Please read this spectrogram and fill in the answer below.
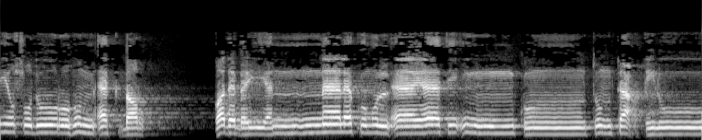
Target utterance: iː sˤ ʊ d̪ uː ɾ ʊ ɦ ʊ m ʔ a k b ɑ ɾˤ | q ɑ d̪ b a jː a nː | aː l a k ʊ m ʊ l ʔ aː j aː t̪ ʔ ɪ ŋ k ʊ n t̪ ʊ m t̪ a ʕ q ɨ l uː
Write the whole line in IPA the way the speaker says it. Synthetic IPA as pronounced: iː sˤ ʊ d̪ uː ɾ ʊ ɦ ʊ m ʔ a k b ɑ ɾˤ | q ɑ d̪ b a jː a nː | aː l a k ʊ m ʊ l ʔ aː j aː t̪ ʔ ɪ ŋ k ʊ n t̪ ʊ m t̪ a ʕ q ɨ l uː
